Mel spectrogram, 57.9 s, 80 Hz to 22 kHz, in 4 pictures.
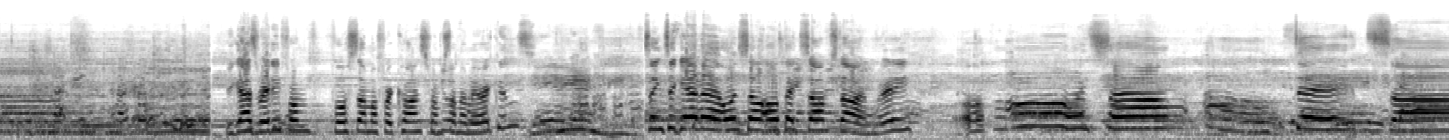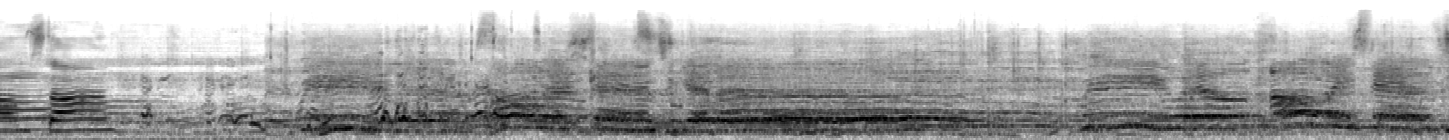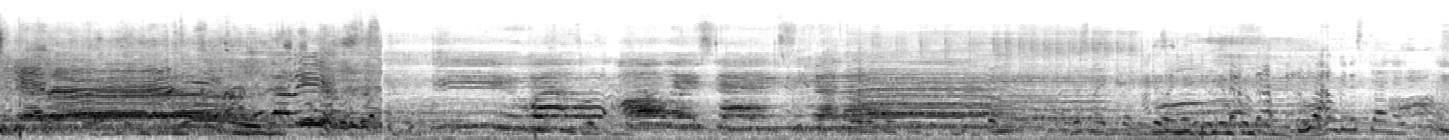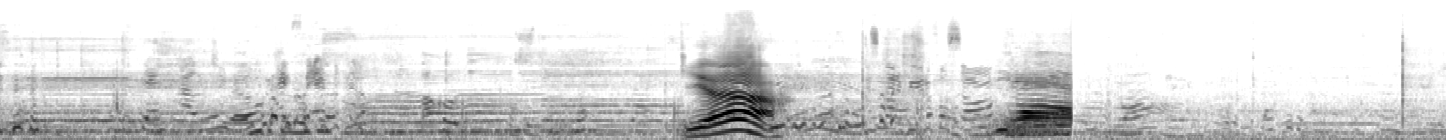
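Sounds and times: choir singing: 0.0 - 3.3, 9.6 - 50.5.

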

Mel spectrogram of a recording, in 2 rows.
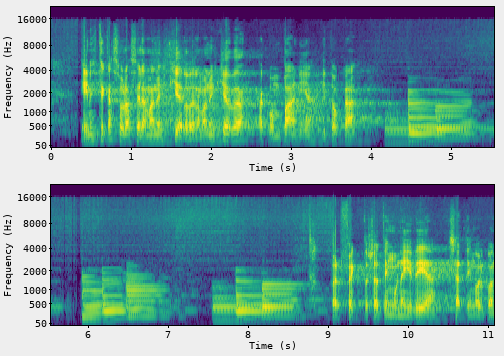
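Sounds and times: piano broken chords: 3.9 - 9.5.

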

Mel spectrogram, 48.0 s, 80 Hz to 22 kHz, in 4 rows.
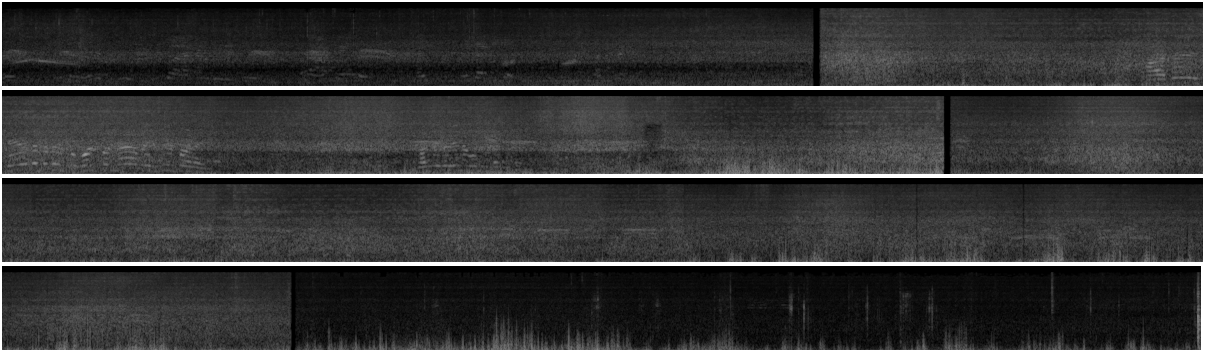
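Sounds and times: wind buffeting microphone: 7.0 - 48.0
small waves washing onto shore: 8.2 - 38.9.

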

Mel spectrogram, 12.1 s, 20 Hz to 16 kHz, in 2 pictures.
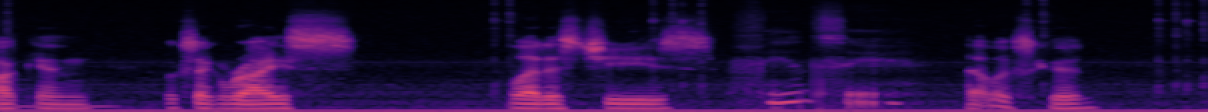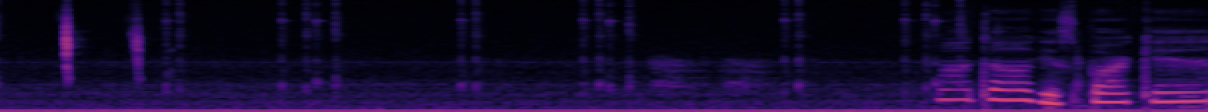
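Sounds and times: steady low hum: 0.0 - 12.0
keyboard and mouse clicks: 5.8 - 6.1, 6.7 - 9.3, 9.9 - 10.8
muffled dog barking: 9.3 - 10.0.

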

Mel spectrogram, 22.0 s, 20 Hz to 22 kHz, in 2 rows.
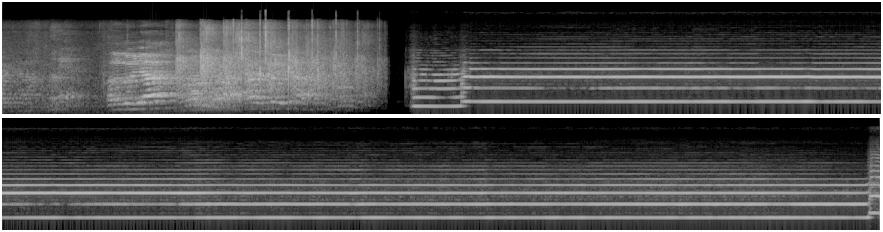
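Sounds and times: ram's horn long held note: 5.1 - 21.9.

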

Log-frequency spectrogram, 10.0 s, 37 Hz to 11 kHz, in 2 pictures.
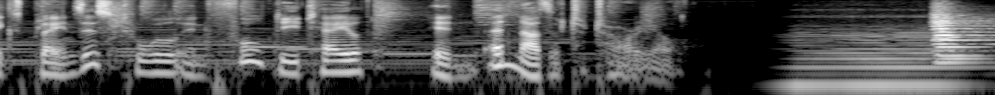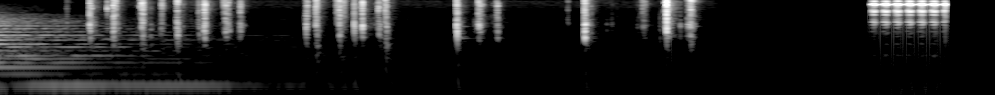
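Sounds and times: keyboard typing clicks: 5.4 - 8.5, 9.4 - 9.8.

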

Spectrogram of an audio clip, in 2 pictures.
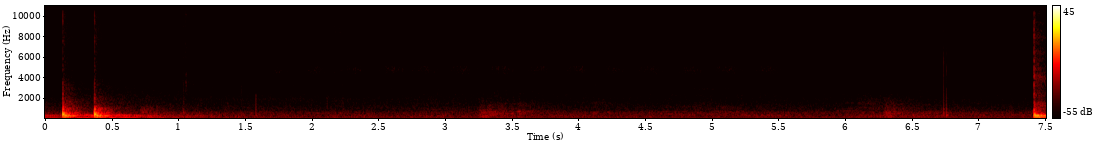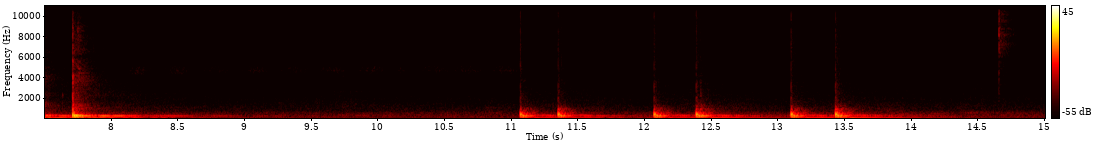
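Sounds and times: fingertip knocks on speaker cone: 7.4 - 8.4.

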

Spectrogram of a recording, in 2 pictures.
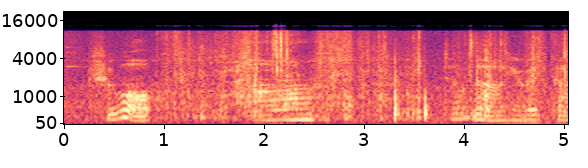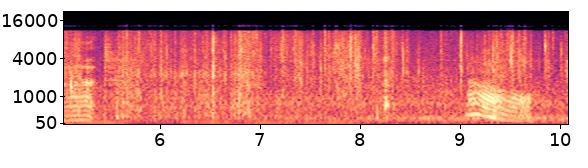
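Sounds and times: plastic wrapping crinkling: 0.9 - 10.0.

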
